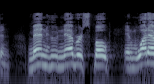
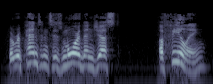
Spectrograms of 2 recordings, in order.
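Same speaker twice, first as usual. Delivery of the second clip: ordinary talk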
